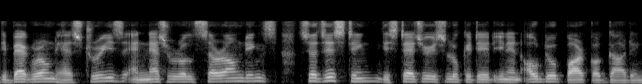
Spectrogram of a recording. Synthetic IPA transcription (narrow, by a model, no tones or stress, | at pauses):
d̪ibɛk̚ɡɾãʊ̃nɖɦɛztɾizɛ̰̃nɖnæt͡ʃuɾəlsəɾãʊ̃nɖĩŋssəd͡ʒɛsʈĩŋd̪isʈɛt͡ʃuɪzlokeʈeɖḭ̃nɛ̃na̰ʊʈopaɾkɔɡaɾɖə̃n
